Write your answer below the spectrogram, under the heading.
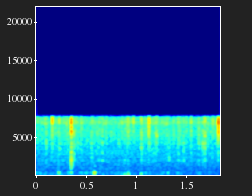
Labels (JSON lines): {"label": "ambient", "recorder": "HydroMoth"}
